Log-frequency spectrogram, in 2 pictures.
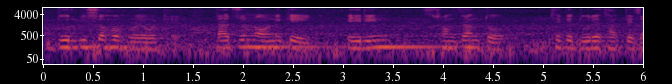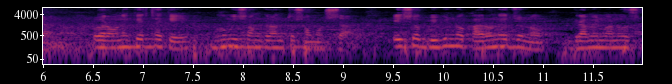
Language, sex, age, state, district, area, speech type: Bengali, male, 45-60, West Bengal, Paschim Medinipur, rural, spontaneous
